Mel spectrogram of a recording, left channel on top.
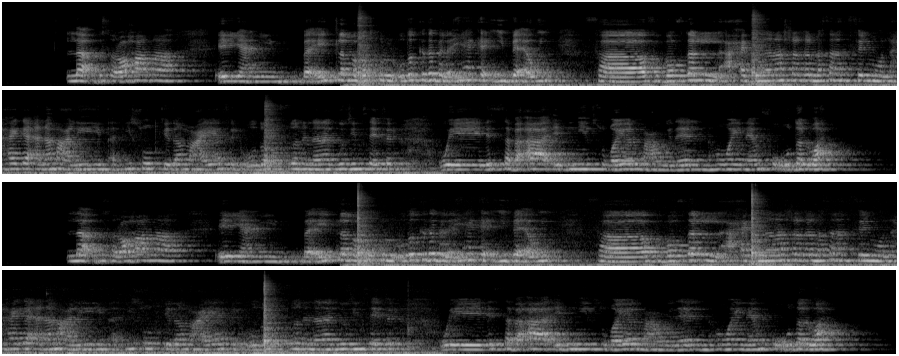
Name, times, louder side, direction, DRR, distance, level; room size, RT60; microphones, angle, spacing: voice 1, 0.6-17.2, left 1 dB, 75° left, 1 dB, 0.6 m, -28 dB
Sink (filling or washing), 3.4-13.3, right 1 dB, 90° right, 0.4 m, -34 dB
3.4 x 2.3 x 2.9 m, 0.89 s
head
